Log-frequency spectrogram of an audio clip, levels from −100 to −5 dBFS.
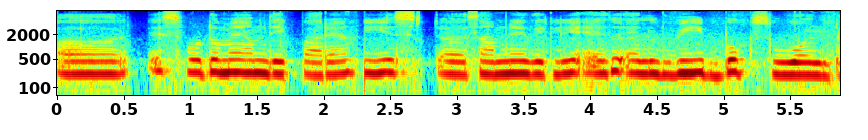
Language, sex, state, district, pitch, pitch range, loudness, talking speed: Hindi, female, Andhra Pradesh, Anantapur, 230 Hz, 220-240 Hz, -16 LUFS, 185 wpm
